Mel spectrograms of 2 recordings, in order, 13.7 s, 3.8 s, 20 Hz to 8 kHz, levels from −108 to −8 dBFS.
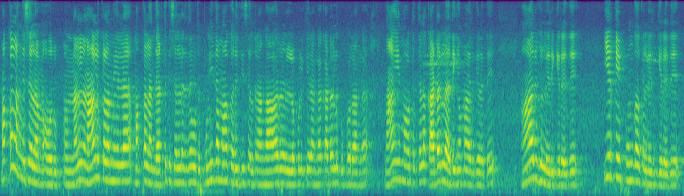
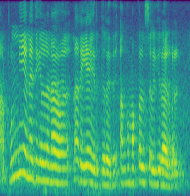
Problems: constant background noise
